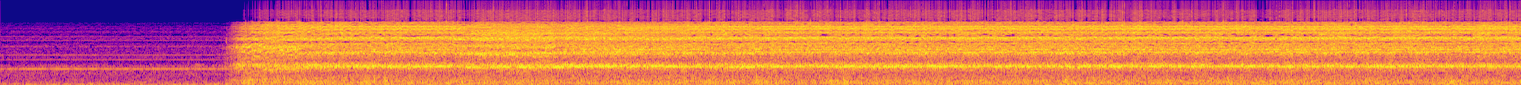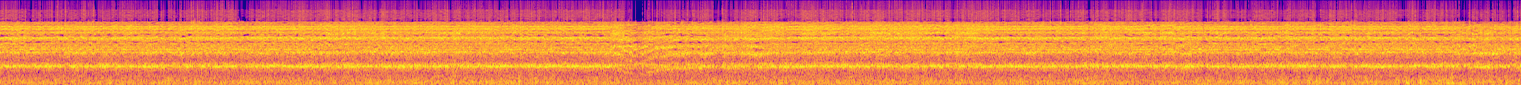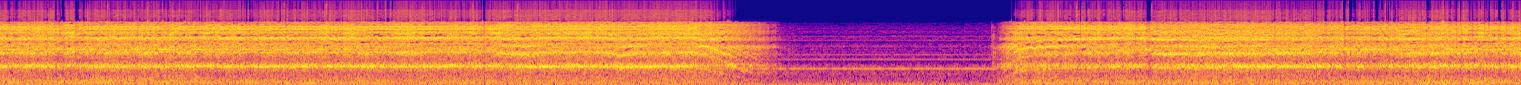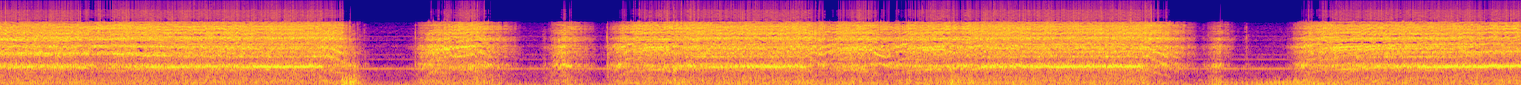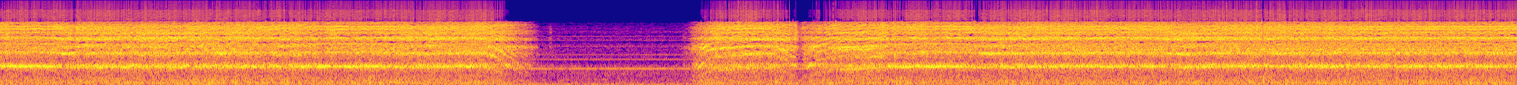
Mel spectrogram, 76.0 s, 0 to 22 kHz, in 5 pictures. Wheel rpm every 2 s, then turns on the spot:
0, 170, 220, 230, 230, 230, 230, 230, 230, 230, 190, 220, 230, 230, 230, 230, 230, 230, 160, 0, 170, 230, 230, 210, 110, 60, 180, 180, 100, 150, 220, 220, 170, 50, 180, 230, 230, 230.
none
